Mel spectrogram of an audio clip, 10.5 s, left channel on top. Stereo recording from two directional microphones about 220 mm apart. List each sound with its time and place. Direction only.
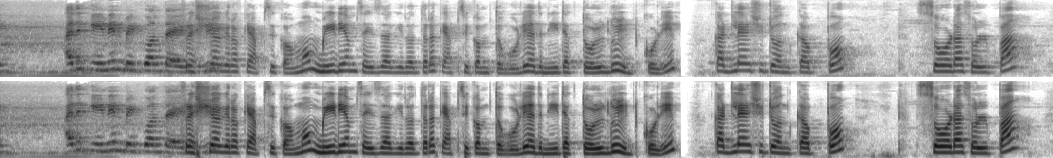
0.6 s a woman's voice: 5° left (ahead or behind)
1.8 s a woman's voice: 35° right (ahead or behind)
